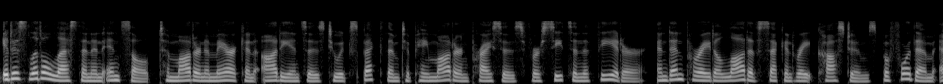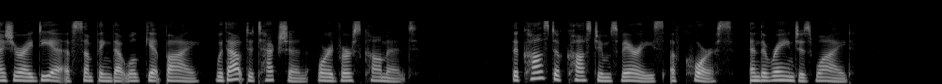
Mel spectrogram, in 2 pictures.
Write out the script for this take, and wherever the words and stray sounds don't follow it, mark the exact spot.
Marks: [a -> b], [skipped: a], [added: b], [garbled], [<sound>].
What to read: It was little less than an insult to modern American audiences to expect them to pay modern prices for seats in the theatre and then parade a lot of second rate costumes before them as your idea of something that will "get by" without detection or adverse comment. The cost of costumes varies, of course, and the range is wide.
It [was -> is] little less than an insult to modern American audiences to expect them to pay modern prices for seats in the theatre and then parade a lot of second rate costumes before them as your idea of something that will "get by" without detection or adverse comment. The cost of costumes varies, of course, and the range is wide.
